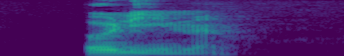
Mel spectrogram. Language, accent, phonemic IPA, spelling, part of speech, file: French, France, /ɔ.lim/, olim, noun, LL-Q150 (fra)-olim.wav
- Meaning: the records of judgments rendered by the king's court during the reigns of St. Louis, Philip the Bold, Philip the Fair, Louis the Hutin, and Philip the Long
